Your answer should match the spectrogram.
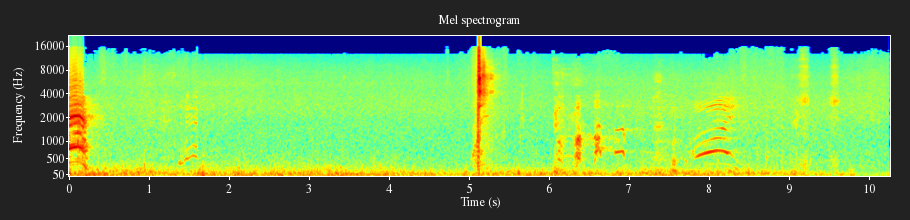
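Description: A golf club striking a teed ball: one sharp crack about five seconds in. Short vocal exclamations at the start and around eight seconds, over a steady rumble of wind on the microphone.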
